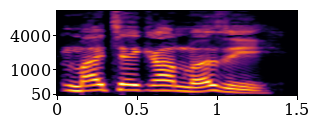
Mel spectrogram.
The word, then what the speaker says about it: Muzzy: Wait, how do you say his name? – Muzzy. – Muzzy? – Muzzy.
